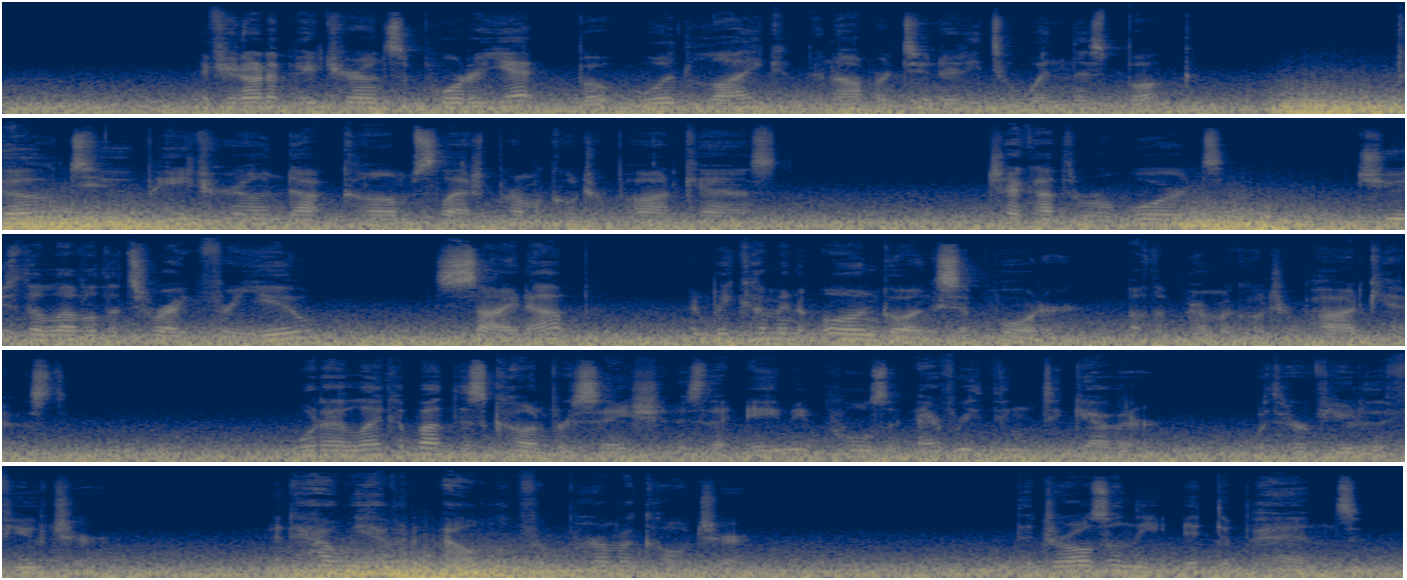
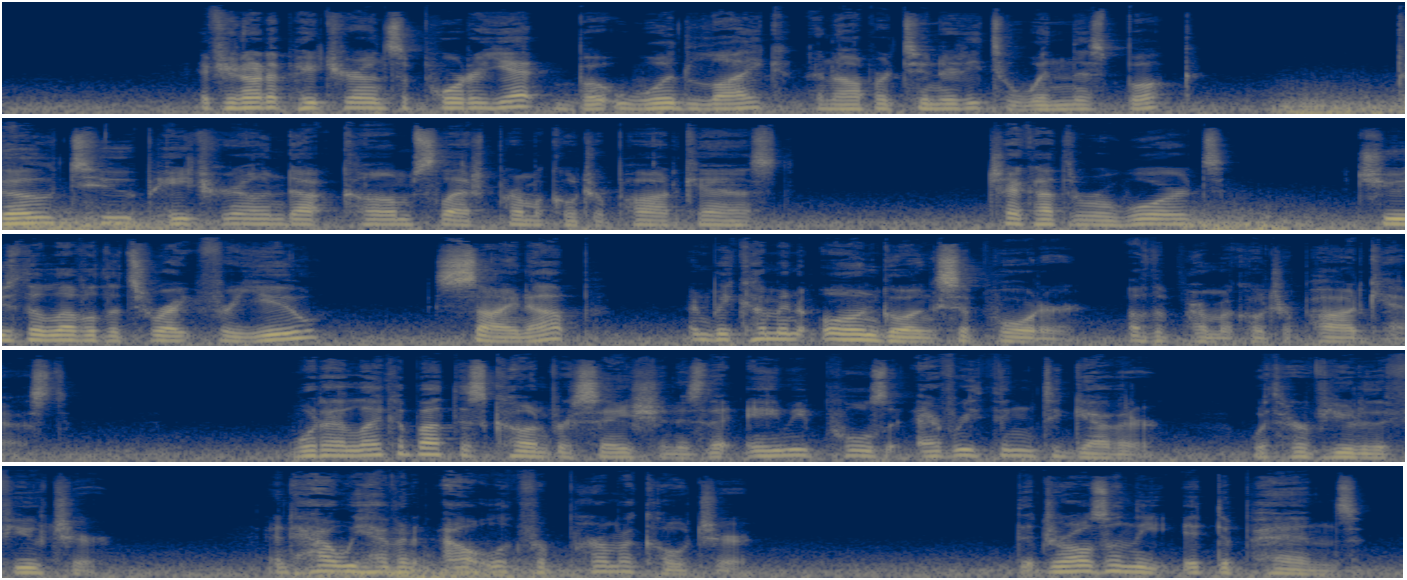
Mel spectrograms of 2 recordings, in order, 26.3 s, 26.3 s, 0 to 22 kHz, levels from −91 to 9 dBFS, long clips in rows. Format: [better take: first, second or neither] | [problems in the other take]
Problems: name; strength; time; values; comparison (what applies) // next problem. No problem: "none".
second | wind noise on the microphone; heavy; as loud as the speech; occasional gusts in the second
